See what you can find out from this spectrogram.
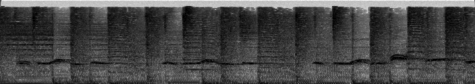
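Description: A bright whistled melody rises and falls over a full, loud band backing with steady bass and drums, the tune carrying clearly on top throughout.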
